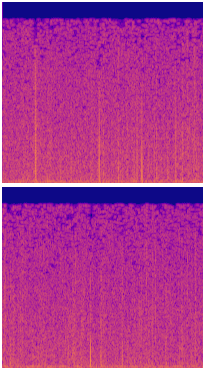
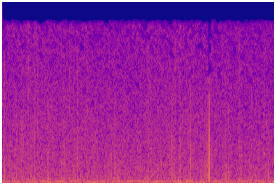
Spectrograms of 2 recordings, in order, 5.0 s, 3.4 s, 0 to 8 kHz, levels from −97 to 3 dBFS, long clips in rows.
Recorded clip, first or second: first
